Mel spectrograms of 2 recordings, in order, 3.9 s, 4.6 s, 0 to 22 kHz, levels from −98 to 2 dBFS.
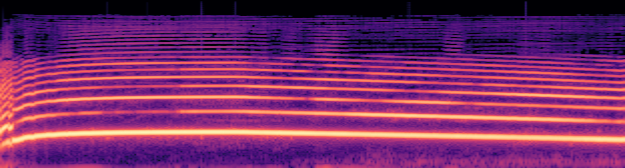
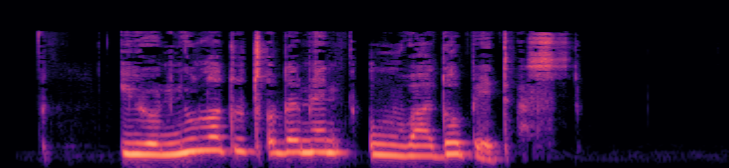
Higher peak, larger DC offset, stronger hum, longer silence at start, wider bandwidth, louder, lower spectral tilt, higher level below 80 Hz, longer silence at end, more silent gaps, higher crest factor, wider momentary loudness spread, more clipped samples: first, 0 dBFS vs -8 dBFS; neither; neither; second, 0 s vs 0.75 s; second, 9.8 kHz vs 11.5 kHz; first, -4 LUFS vs -25 LUFS; second, 2 dB/octave vs -4 dB/octave; first, -58 dBFS vs -78 dBFS; second, 0 s vs 1 s; neither; second, 4 dB vs 18 dB; second, 3 LU vs 9 LU; neither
